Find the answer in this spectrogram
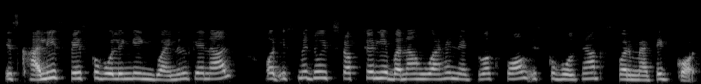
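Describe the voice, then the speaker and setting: A woman's voice: sits high, fairly even intonation, normal speed, no echo, muffled recording. A woman biology teacher giving a live online lecture, coaxing answers out of her students in a familiar, quizzing way.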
